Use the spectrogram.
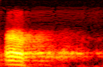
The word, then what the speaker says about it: ad: juga ab ya kepanjangannya ad bacanya add ya artinya tambahkan add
